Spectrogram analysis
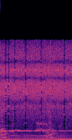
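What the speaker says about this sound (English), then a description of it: "We got a dog barking." A dog barks and yelps briefly in The Warriors video game, buried in a dense, loud wash of in-game sound.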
